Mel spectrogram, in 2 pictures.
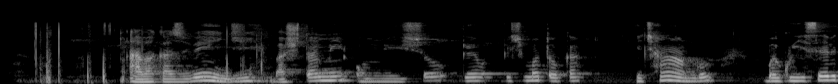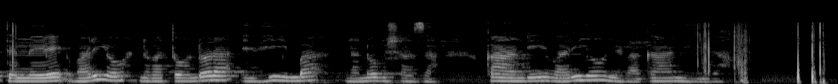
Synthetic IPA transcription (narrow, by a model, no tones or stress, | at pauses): aβakaziβeːɲɟiβaʃu̥tamio̞mumiːʃo̞ɡɡe̞cimo̞to̞ka | eci̥haːŋɡo̞ | βaɡwiːt͡se̞ːβite̞me̞ɾe̞βaɾijo̞niβato̞ːndo̞ɾae̞βiɦiːmba | nano̞βuʃaza | kaːndiβaɾijo̞niβaɡaːniːɾa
